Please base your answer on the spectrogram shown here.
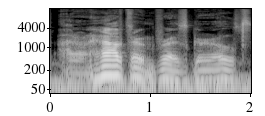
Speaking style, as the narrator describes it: he slurred

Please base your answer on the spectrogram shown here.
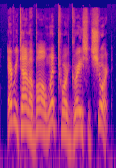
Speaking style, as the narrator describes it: Daddy groaned

